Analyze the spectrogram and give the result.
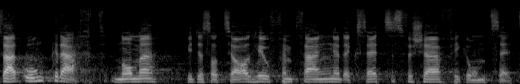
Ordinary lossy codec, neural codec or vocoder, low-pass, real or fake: none; vocoder, 44.1 kHz, 128 mel bands, Pupu-Vocoder; 14.4 kHz; fake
